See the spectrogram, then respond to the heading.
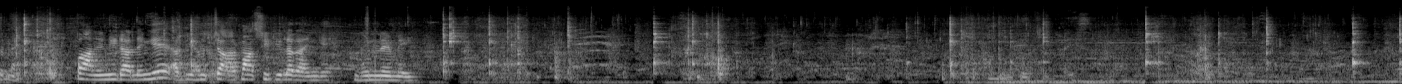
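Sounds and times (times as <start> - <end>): spoon clinking against pot: 0.0 - 0.7, 1.6 - 2.5, 3.6 - 7.6, 8.9 - 14.0
chicken sizzling in a pot: 0.0 - 14.0.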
